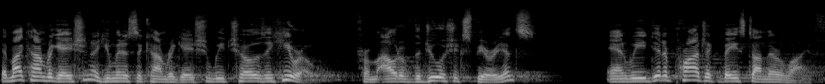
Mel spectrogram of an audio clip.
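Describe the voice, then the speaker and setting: Against a quiet background, a man with a normal speaking voice talks at a fairly quick pace. His pitch is fairly high and his intonation lively. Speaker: rabbi giving a sermon. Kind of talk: sermon to a congregation.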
